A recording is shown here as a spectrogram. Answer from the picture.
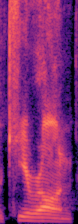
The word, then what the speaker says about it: Kieron: So phonetically, like Keyron, so Kieron, and it always gets messed up between Kieran, Kieron, Cora, like just all over.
